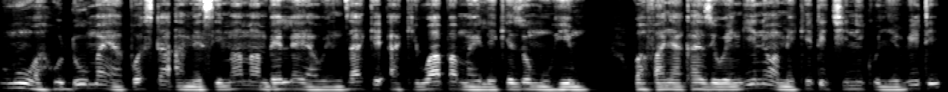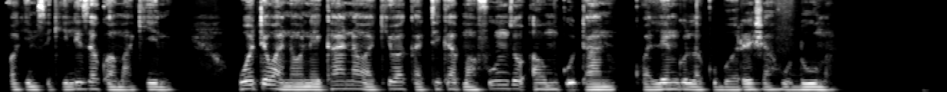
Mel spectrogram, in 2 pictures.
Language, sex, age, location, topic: Swahili, male, 18-24, Kisumu, government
